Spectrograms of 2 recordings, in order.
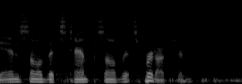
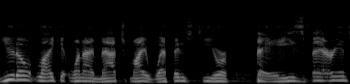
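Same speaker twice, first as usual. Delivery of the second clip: menacing, snarling voice with a taunting edge; 4 semitones higher than usual. Retelling a game scene where Janeway comes up, imitating Janeway's snarl. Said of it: "And she just snarls it".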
